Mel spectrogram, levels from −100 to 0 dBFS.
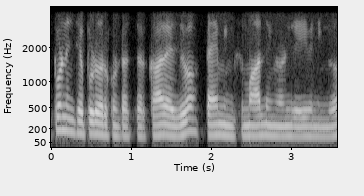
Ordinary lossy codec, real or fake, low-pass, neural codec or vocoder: none; real; 3.6 kHz; none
